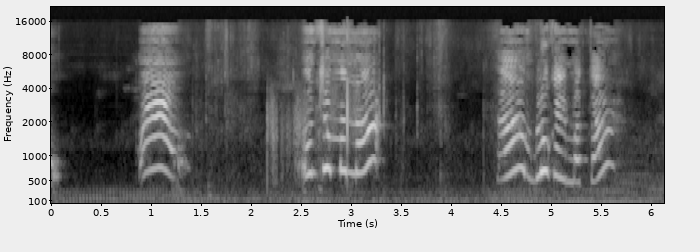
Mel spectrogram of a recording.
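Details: Three little kittens; about three high, arched meows, each rising then falling, spaced a second or two apart, with a low hum underneath.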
